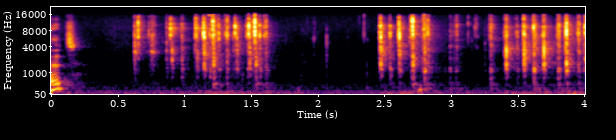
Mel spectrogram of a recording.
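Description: Typing on a computer keyboard: quick runs of keystrokes in several short bursts, with brief pauses between them.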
